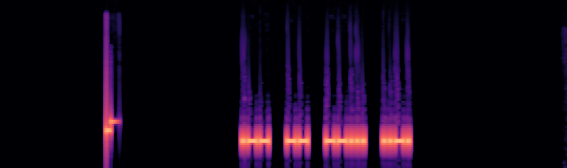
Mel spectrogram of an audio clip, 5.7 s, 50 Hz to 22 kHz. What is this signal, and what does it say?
Morse code, heard as a keyed tone, about 37 wpm, spaced as for 28 wpm, 700 Hz. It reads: WM7F
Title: USA Call Signs - 2x Character Spacing - 40wpm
